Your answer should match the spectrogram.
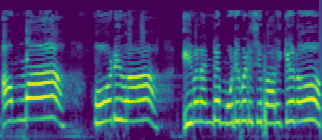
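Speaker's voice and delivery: crying out for help; wailing for mother. Acted. Child calls mother over hair-pulling, wailing. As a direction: wail out drawn, sobbing calls. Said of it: "എന്തിനാടി ഇവിടെ കിടന്ന് മോങ്ങണത്".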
